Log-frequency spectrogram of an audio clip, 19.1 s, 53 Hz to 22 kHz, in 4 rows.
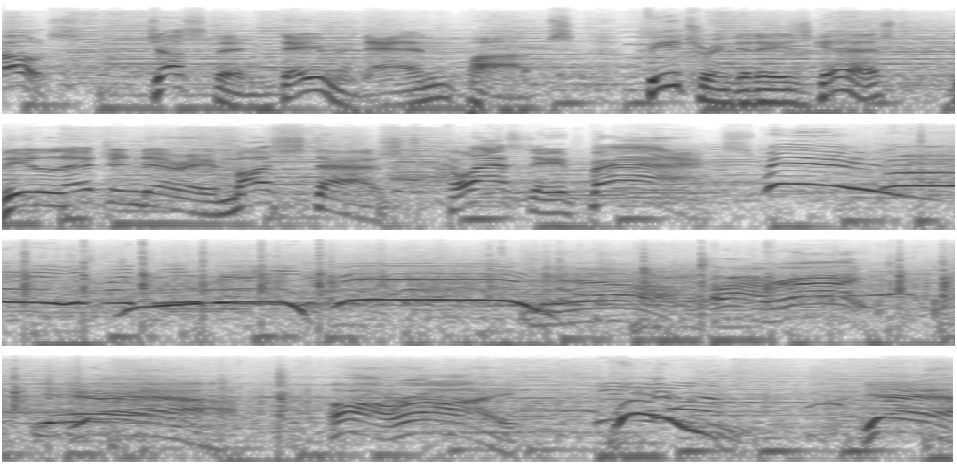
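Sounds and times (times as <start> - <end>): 
speech: 0.1 - 9.4
excited shouting voices: 8.5 - 19.0
lively crowd clapping: 8.7 - 19.0.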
